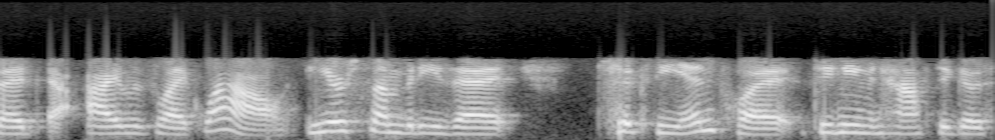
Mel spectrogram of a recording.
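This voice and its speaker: A woman with an American accent speaks at a medium pitch in an animated tone with lively intonation. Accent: East Coast US accent, comes back at times. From US East Coast. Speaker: author and leadership coach. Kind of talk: webinar talk.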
